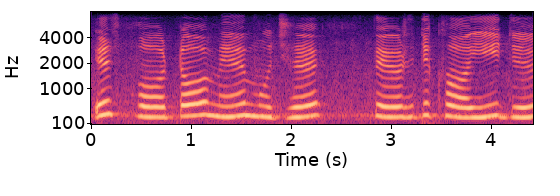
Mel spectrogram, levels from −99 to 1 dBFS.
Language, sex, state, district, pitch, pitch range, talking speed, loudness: Hindi, male, Madhya Pradesh, Katni, 285 Hz, 265-305 Hz, 95 wpm, -13 LUFS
